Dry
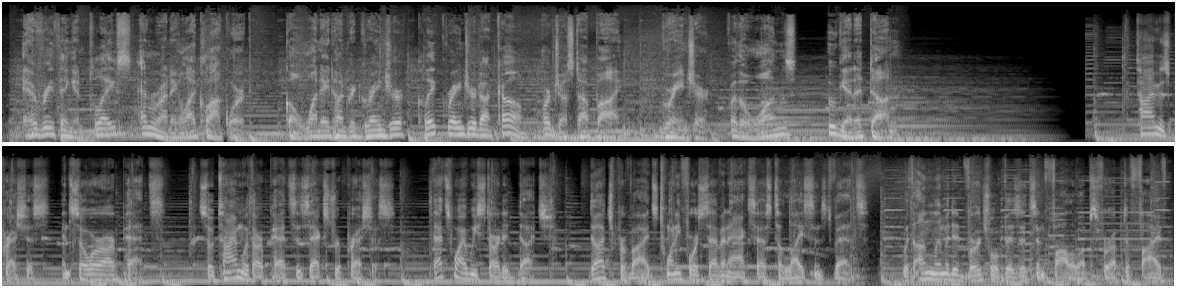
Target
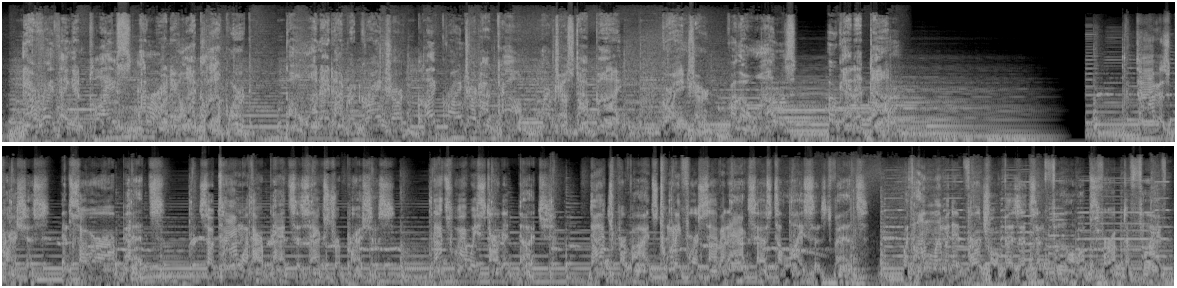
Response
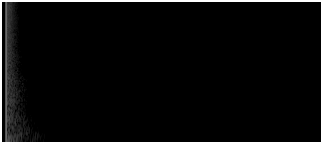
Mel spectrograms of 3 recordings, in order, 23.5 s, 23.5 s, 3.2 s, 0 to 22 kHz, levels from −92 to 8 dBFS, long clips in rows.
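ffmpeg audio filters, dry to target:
-af "aeval=exprs='0.531*(cos(1*acos(clip(val(0)/0.531,-1,1)))-cos(1*PI/2))+0.00422*(cos(7*acos(clip(val(0)/0.531,-1,1)))-cos(7*PI/2))':channel_layout=same,afftfilt=real='re*lt(hypot(re,im),0.141)':imag='im*lt(hypot(re,im),0.141)':win_size=1024:overlap=0.75,volume=8.5dB"

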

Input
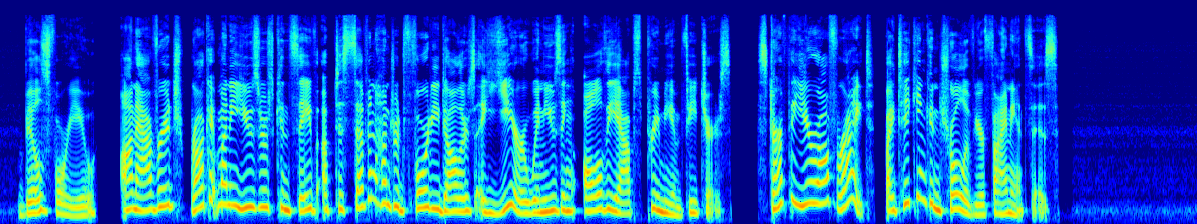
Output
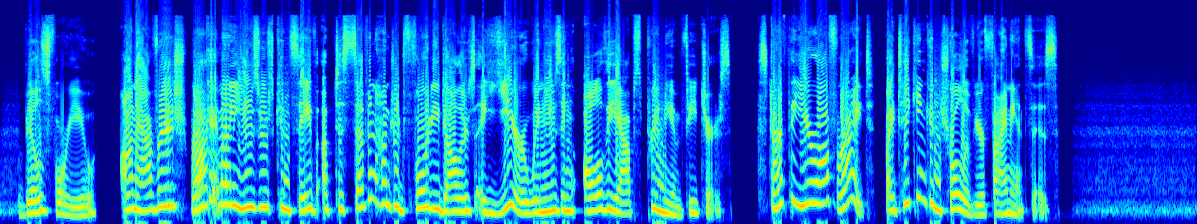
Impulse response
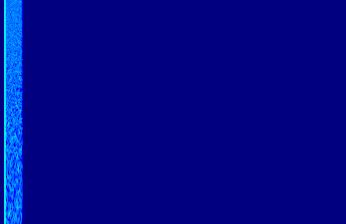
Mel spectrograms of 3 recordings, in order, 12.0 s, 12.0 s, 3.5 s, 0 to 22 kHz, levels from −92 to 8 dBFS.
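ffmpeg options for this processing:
-filter_complex "[0:a]acrossover=split=170|4400[link_01][link_02][link_03];[link_02]acompressor=mode=upward:threshold=-39dB:ratio=2.5[link_04];[link_01][link_04][link_03]amix=inputs=3:normalize=0,equalizer=frequency=68:width=1.5:gain=-6,aeval=exprs='0.133*(abs(mod(val(0)/0.133+3,4)-2)-1)':channel_layout=same,asplit=3[link_05][link_06][link_07];[link_05]afade=type=out:start_time=1.64:duration=0.02[link_08];[link_06]asplit=2[link_09][link_10];[link_10]adelay=38,volume=-3dB[link_11];[link_09][link_11]amix=inputs=2:normalize=0,afade=type=in:start_time=1.64:duration=0.02,afade=type=out:start_time=2.34:duration=0.02[link_12];[link_07]afade=type=in:start_time=2.34:duration=0.02[link_13];[link_08][link_12][link_13]amix=inputs=3:normalize=0,adynamicequalizer=threshold=0.0112:dfrequency=1700:dqfactor=0.7:tfrequency=1700:tqfactor=0.7:attack=5:release=100:ratio=0.375:range=3.5:mode=boostabove:tftype=highshelf,volume=-3.5dB"

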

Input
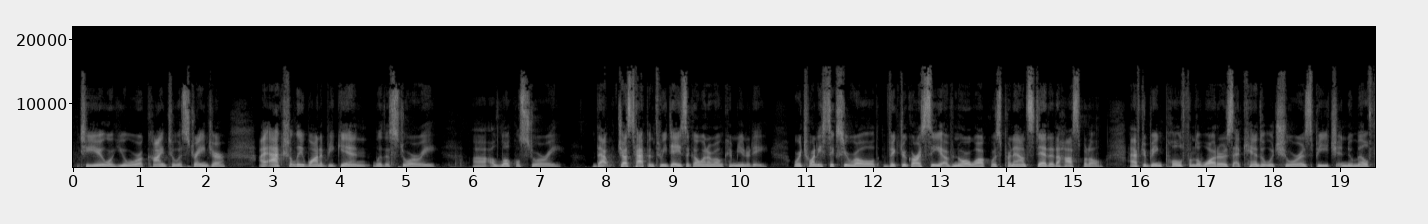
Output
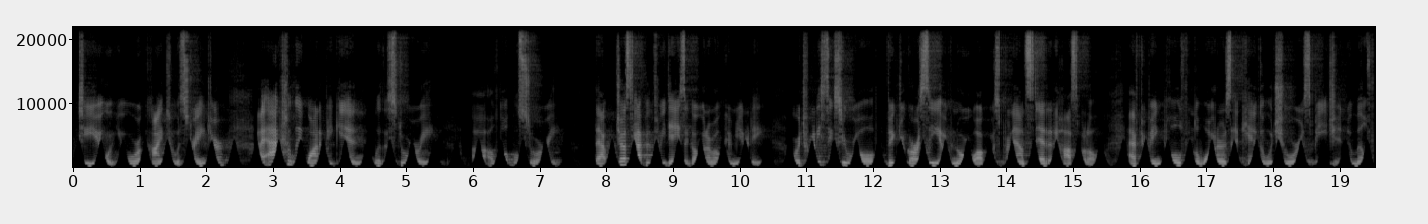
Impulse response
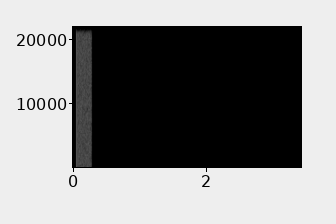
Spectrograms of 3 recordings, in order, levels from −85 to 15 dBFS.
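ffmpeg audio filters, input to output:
-filter_complex "[0:a]asetrate=85689,aresample=44100,atempo=0.514651,asplit=2[link_01][link_02];[1:a]atrim=start_sample=2205[link_03];[link_02][link_03]afir=irnorm=-1:irlink=0,volume=-17dB[link_04];[link_01][link_04]amix=inputs=2:normalize=0,afftfilt=real='re*gte(b*sr/1024,330*pow(4500/330,0.5+0.5*sin(2*PI*3*pts/sr)))':imag='im*gte(b*sr/1024,330*pow(4500/330,0.5+0.5*sin(2*PI*3*pts/sr)))':win_size=1024:overlap=0.75,volume=-7.5dB"

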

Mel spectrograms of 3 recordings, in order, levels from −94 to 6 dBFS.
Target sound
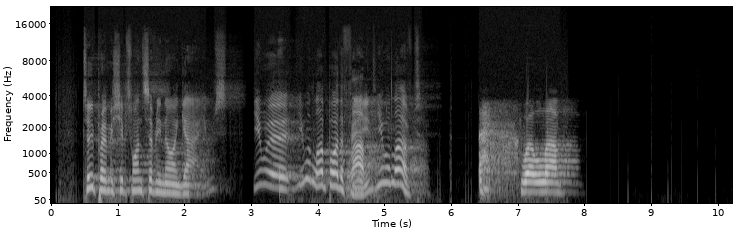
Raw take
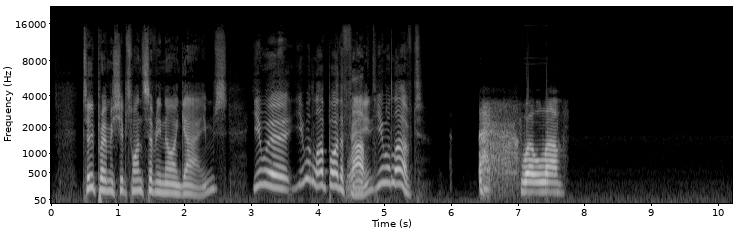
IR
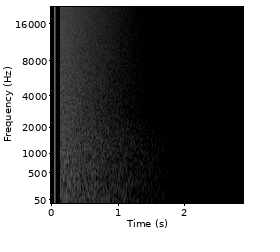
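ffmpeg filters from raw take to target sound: -filter_complex "[0:a]asettb=1/sr,asplit=3[link_01][link_02][link_03];[link_01]atrim=end=2.064[link_04];[link_02]atrim=start=2.06:end=3.42,asetpts=PTS-STARTPTS,afade=type=in:duration=0.004:curve=qsin,afade=type=out:start_time=1.356:duration=0.004:curve=qsin,highpass=frequency=900:poles=1[link_05];[link_03]atrim=start=3.416[link_06];[link_04][link_05]acrossfade=duration=0.004:curve1=hsin:curve2=qsin[link_07];[link_07][link_06]acrossfade=duration=0.004:curve1=qsin:curve2=hsin,acrusher=bits=9:mix=0:aa=0.000001,asplit=2[link_08][link_09];[1:a]atrim=start_sample=2205,afade=type=out:start_time=0.38:duration=0.01,atrim=end_sample=17199[link_10];[link_09][link_10]afir=irnorm=-1:irlink=0,volume=-6dB[link_11];[link_08][link_11]amix=inputs=2:normalize=0,volume=-4dB"

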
